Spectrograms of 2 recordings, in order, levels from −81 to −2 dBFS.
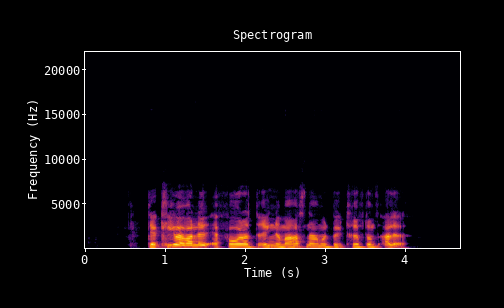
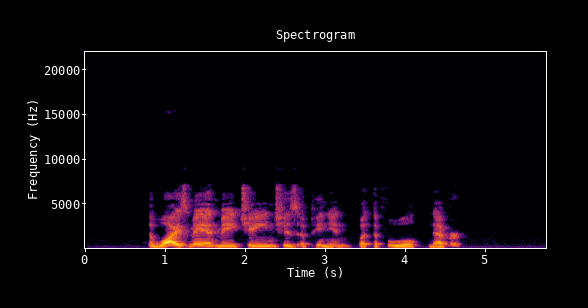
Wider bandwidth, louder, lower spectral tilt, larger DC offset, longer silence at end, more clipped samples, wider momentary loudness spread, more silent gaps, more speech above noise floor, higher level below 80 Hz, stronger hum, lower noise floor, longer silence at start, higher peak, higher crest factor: about the same, 6.8 kHz vs 7.4 kHz; about the same, -17 LUFS vs -19 LUFS; first, -7.5 dB/octave vs -5.5 dB/octave; neither; second, 0.7 s vs 1.1 s; neither; second, 9 LU vs 13 LU; neither; first, 70 dB vs 46 dB; about the same, -64 dBFS vs -66 dBFS; neither; first, -87 dBFS vs -65 dBFS; about the same, 0.8 s vs 0.8 s; about the same, -2 dBFS vs -2 dBFS; about the same, 18 dB vs 18 dB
